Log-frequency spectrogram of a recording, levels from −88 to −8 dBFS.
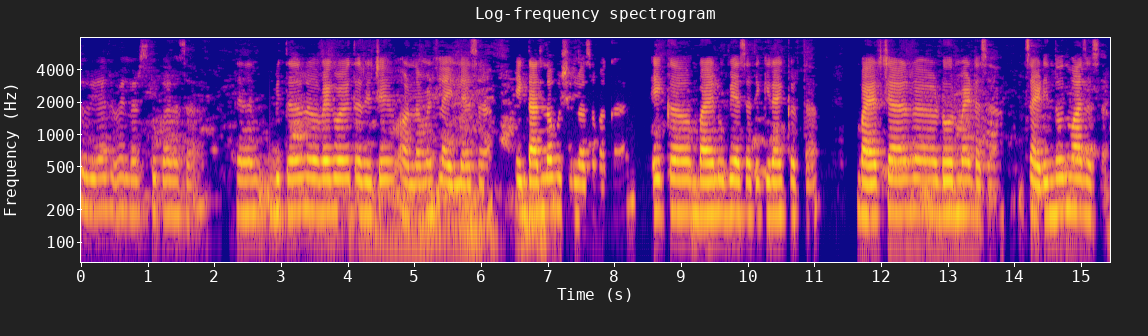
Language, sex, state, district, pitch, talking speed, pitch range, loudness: Konkani, female, Goa, North and South Goa, 185 Hz, 115 wpm, 180-195 Hz, -18 LUFS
